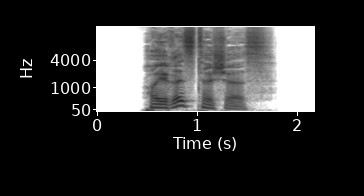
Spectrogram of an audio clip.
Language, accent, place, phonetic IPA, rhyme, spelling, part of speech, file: German, Germany, Berlin, [hɔɪ̯ˈʁɪstɪʃəs], -ɪstɪʃəs, heuristisches, adjective, De-heuristisches.ogg
- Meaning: strong/mixed nominative/accusative neuter singular of heuristisch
